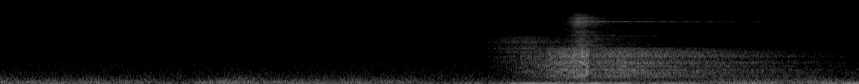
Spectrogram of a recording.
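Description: A faint low rumble, then a rush of noise that swells about five seconds in, peaks a second later and fades away.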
